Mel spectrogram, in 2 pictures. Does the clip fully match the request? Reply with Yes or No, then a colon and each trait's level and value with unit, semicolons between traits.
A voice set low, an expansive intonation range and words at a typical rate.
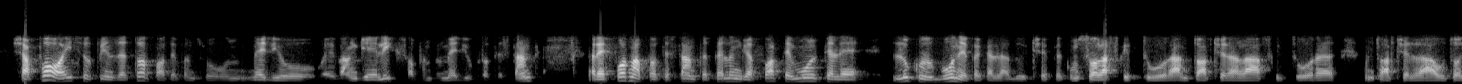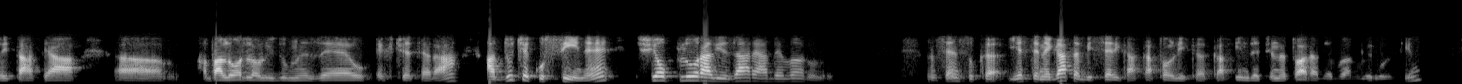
Yes: low, 125 Hz; wide, 8.0 semitones; average, 125 wpm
